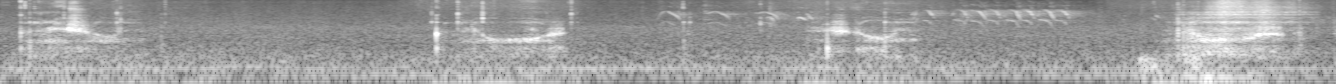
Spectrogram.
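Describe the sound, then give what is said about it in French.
A man whispers indistinct words to the wind like a mantra in several short, soft, breathy bursts, with faint bird chirps twittering in the background between phrases. “Depuis quelque temps déjà, on dirait qu'il chuchote au vent, comme un mantra.”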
